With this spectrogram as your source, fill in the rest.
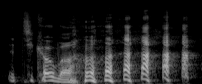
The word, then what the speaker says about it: Chocobo: It's Chocobo. It's pronounced Chocobo.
